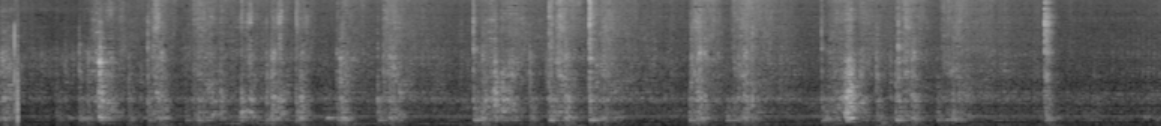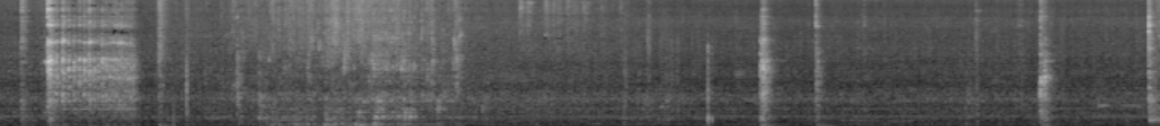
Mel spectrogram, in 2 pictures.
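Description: A flat steel spatula scraping and knocking against a steel kadhai while stirring thick semolina halwa. The scrapes come several times a second for the first dozen seconds, then only now and then. A brief hiss comes about halfway through.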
